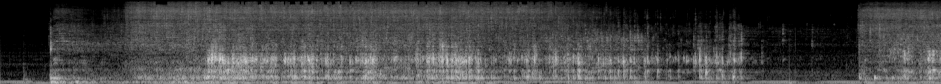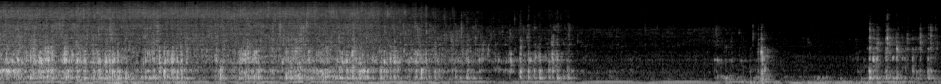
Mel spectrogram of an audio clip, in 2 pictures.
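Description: A 1960s–1990s first-generation American Standard Allbrook urinal flushes twice, its rim jets rinsing the bowl with a loud rushing wash of water that swells, fades, then surges again before tapering off.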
